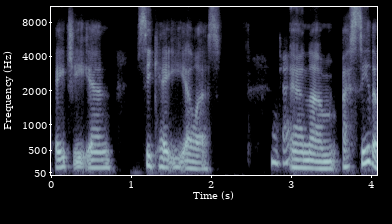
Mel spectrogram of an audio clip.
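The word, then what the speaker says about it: Henckels: and I've seen them lots of times called Hinkles. Like I said, I don't know if I'm saying it right. Henkels.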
